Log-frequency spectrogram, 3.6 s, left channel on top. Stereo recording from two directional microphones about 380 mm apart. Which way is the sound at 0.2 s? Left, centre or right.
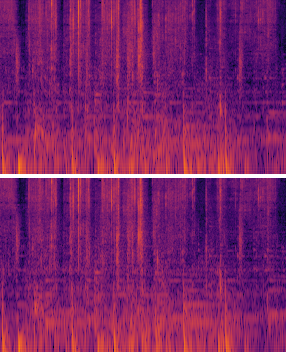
Centre.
